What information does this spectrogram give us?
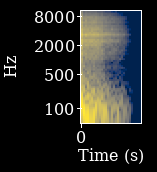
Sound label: KIK, Cheez Kiks; Club-50 - Foundations Roland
